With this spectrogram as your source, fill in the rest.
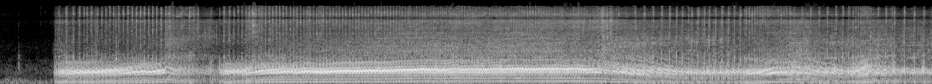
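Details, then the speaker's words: Mantis cultivator tiller from scrap pile, small two-stroke, primer ball bad, run on its side on the ground: fires at once, steady crisp buzz rising and falling cleanly with throttle; runs normally. "This thing runs, it just got a bad wheel that's broken off."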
